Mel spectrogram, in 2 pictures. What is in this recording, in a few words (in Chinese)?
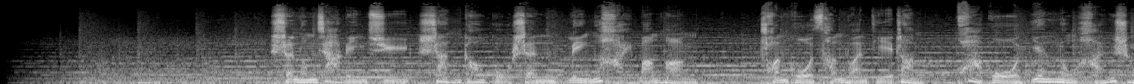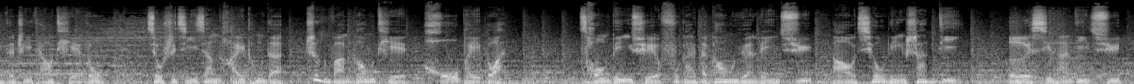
男 专题; 郑万高铁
